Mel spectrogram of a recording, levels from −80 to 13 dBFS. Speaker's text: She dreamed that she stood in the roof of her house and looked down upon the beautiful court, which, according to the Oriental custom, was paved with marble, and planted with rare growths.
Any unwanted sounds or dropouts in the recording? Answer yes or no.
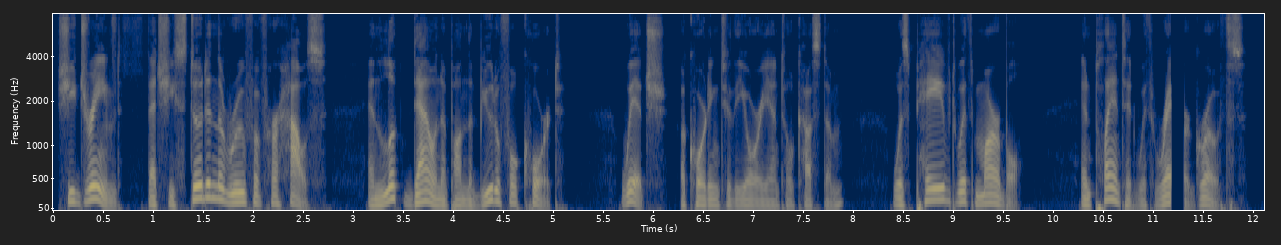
yes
